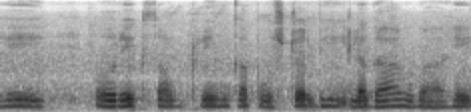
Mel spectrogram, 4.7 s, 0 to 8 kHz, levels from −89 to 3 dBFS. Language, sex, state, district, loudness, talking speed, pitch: Hindi, female, Madhya Pradesh, Dhar, -19 LUFS, 140 wpm, 155 Hz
